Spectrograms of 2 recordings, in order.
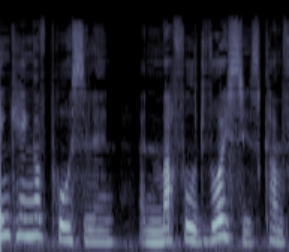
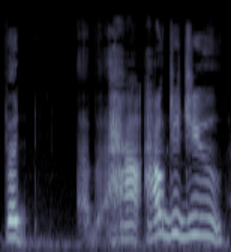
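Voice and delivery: halting, stammered question; stuttering; 4 semitones higher than usual. A narrator's reading. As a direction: stumble over the words, lost for an answer. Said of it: "stutters Renee".

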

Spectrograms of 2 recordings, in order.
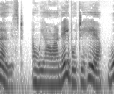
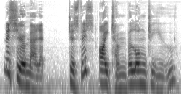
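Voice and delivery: low, loud official voice; stern policeman; 3 semitones lower, 6 dB louder than usual. A narrator's reading. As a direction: question him like a stern policeman. Policeman confronts the suspect.

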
